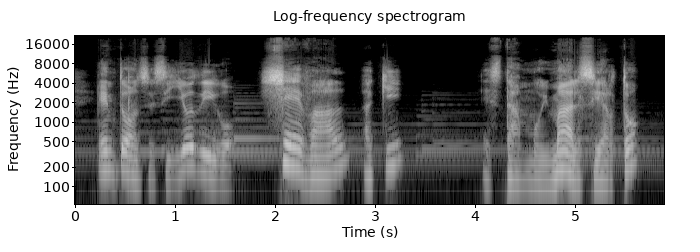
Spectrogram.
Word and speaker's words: cheval: Entonces, si yo digo cheval aquí, está muy mal, ¿cierto? ¿Cómo pronuncio?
